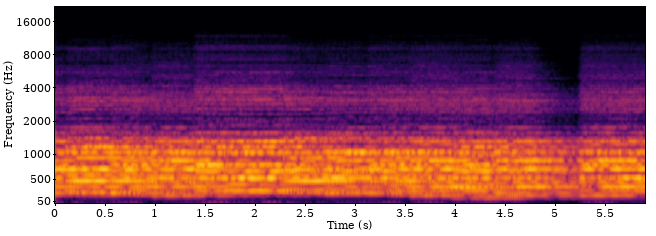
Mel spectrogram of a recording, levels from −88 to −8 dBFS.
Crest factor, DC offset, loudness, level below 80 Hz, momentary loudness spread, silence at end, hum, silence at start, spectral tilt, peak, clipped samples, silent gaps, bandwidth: 12 dB; under 0.1%; -21 LUFS; -78 dBFS; 3 LU; 0 s; none; 0 s; -6.5 dB/octave; -8 dBFS; under 0.1%; none; 10 kHz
